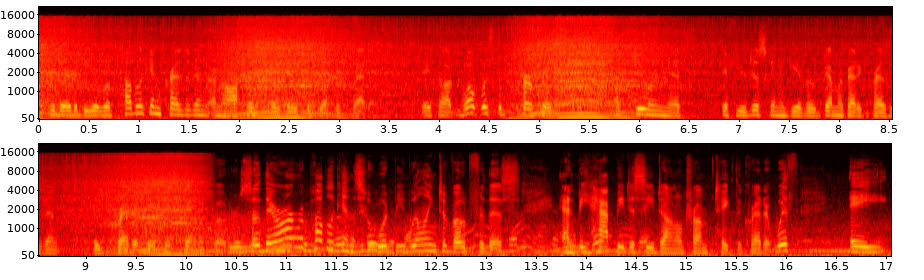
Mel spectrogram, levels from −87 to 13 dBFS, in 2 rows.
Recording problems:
traffic noise; very loud; throughout; as loud as the speech

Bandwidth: 15 kHz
